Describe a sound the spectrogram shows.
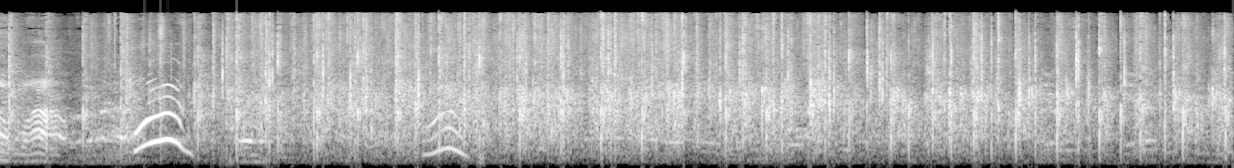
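A crowd applauds steadily through loudspeakers in a large room.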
